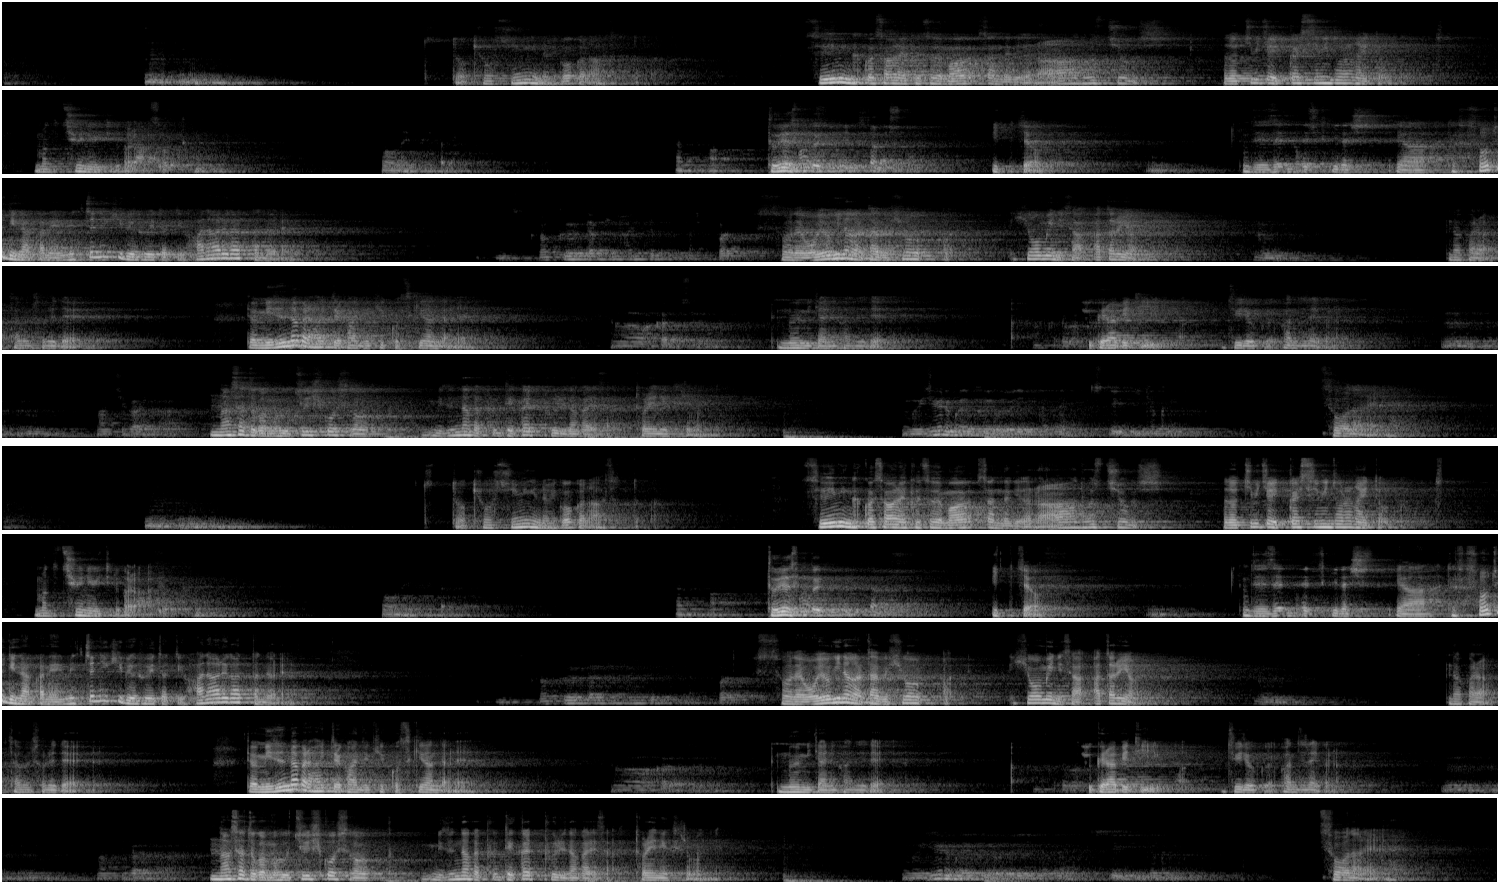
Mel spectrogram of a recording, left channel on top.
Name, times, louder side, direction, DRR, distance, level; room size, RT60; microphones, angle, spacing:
voice 1, 1.4-2.3 9.5-9.7 16.3-17.0 18.8-19.5 21.7-22.2 22.7-24.2 26.4-26.6 27.5-28.4 34.9-35.0 35.3-37.4 42.4-42.8 51.0-52.1 55.2-56.0 59.3-60.4 60.8-61.6 68.8-71.7 73.0-73.1, left 1 dB, 55° left, 0 dB, 1.7 m, -38 dB
voice 2, 4.2-6.1 8.0-11.6 12.2-14.1 15.3-16.3 22.6-23.2 24.9-25.4 27.4-28.6 28.9-32.9 37.6-39.4 40.0-41.3 44.4-45.7 47.0-49.6 52.6-53.7 55.7-56.7 57.1-58.3 61.9-63.5 64.0-67.0 73.0-73.9, right 2 dB, 40° right, 7 dB, 0.6 m, -25 dB
sound 1, 63.7-64.8 65.7-66.5 67.7-68.3 69.7-70.1, equal, 25° right, 3.2 m, -44 dB
17.5 x 12.5 x 4.5 m, 2.6 s
head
